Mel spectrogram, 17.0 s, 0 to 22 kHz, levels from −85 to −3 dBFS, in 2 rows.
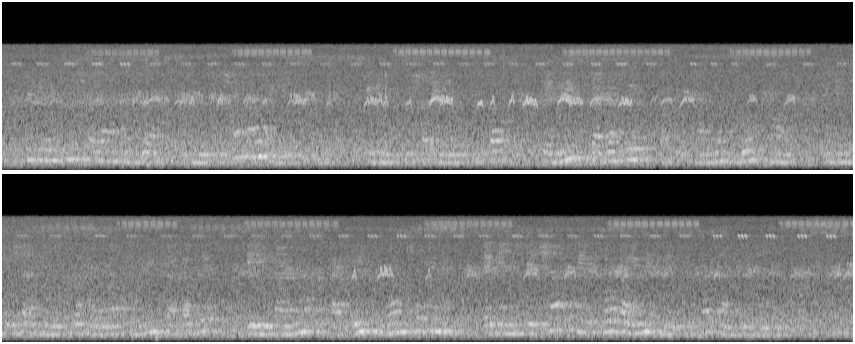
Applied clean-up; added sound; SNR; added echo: none; Insect; -1 dB; reverberation time 0.9 s.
